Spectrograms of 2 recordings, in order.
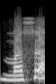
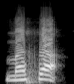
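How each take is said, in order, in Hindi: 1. बीच का व्यंजन एक तीखी s ध्वनि है। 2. बीच का व्यंजन एक नरम th ध्वनि है। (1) "मसा नहीं करना" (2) "सा को नरमी से, सीन की आवाज ना आए"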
